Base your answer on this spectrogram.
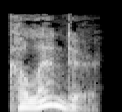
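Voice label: "cullender", British English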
